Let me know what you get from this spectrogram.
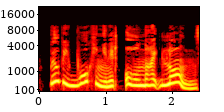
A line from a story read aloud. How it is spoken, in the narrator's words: said Julian desperately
